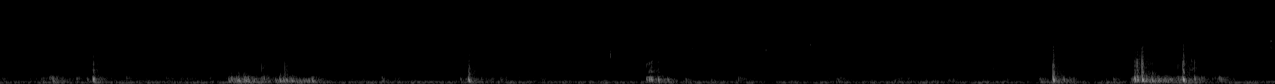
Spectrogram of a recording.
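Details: Close-up recording, made without a microphone, of soft low gurgles and rumbles in short bursts over a quiet background: ordinary stomach growling, borborygmi.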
